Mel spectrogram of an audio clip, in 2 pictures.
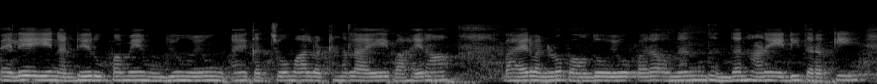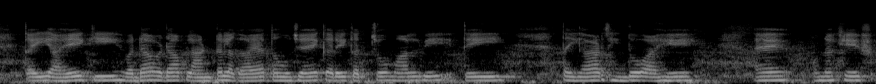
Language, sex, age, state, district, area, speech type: Sindhi, female, 30-45, Madhya Pradesh, Katni, urban, spontaneous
